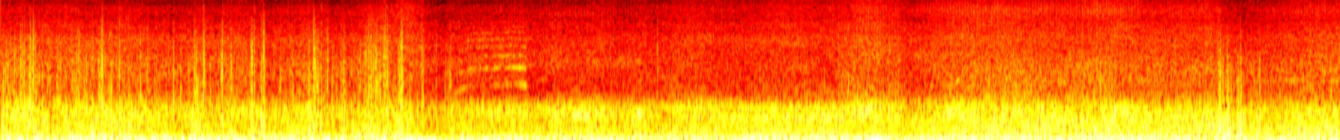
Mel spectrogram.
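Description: Wind rushes loudly past an open door.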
